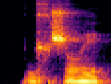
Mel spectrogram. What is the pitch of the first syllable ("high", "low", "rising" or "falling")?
low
